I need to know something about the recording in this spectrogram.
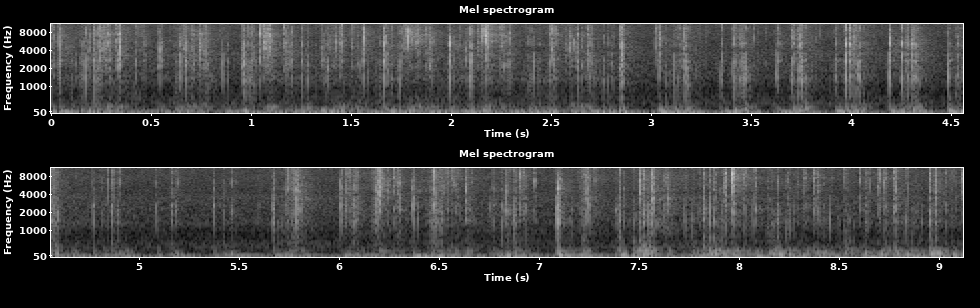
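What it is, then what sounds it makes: Bar of soap. A small solid white bar of soap is scratched quickly with long blue acrylic nails. The result is a dense, continuous run of rough scraping with a heavy low rumble and thin, brittle bright edges. The scratches come too fast to separate.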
